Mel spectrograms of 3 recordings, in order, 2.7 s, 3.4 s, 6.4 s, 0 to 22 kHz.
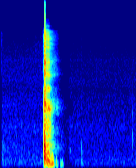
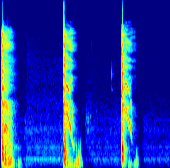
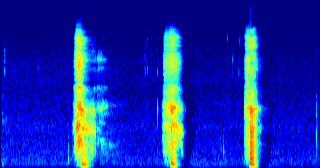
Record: cough_length: 2.7 s
cough_amplitude: 32768
cough_signal_mean_std_ratio: 0.16
three_cough_length: 3.4 s
three_cough_amplitude: 32768
three_cough_signal_mean_std_ratio: 0.26
exhalation_length: 6.4 s
exhalation_amplitude: 27923
exhalation_signal_mean_std_ratio: 0.25
survey_phase: beta (2021-08-13 to 2022-03-07)
age: 18-44
gender: Male
wearing_mask: 'No'
symptom_shortness_of_breath: true
symptom_fatigue: true
symptom_onset: 12 days
smoker_status: Never smoked
respiratory_condition_asthma: true
respiratory_condition_other: false
recruitment_source: REACT
submission_delay: 2 days
covid_test_result: Negative
covid_test_method: RT-qPCR
influenza_a_test_result: Negative
influenza_b_test_result: Negative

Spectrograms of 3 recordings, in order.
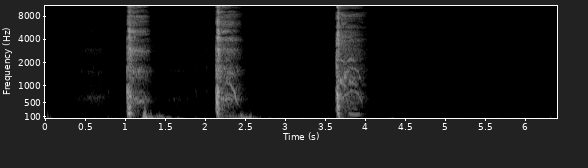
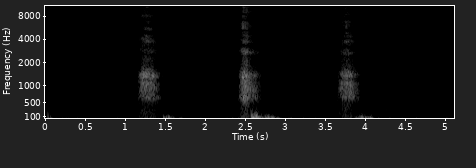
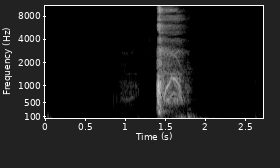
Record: three_cough_length: 6.4 s
three_cough_amplitude: 9413
three_cough_signal_mean_std_ratio: 0.26
exhalation_length: 5.1 s
exhalation_amplitude: 702
exhalation_signal_mean_std_ratio: 0.39
cough_length: 2.7 s
cough_amplitude: 15710
cough_signal_mean_std_ratio: 0.22
survey_phase: alpha (2021-03-01 to 2021-08-12)
age: 45-64
gender: Female
wearing_mask: 'No'
symptom_none: true
smoker_status: Never smoked
respiratory_condition_asthma: false
respiratory_condition_other: false
recruitment_source: REACT
submission_delay: 1 day
covid_test_result: Negative
covid_test_method: RT-qPCR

